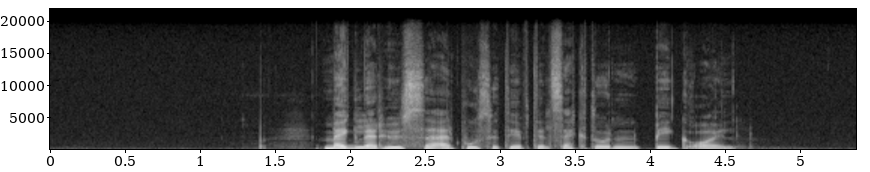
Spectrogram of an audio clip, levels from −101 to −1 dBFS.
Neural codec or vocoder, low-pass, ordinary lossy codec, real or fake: none; 19.8 kHz; none; real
